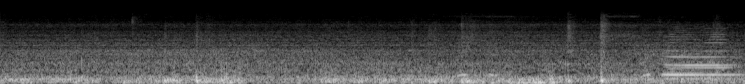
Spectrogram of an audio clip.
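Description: The Gomateshwara Express on the monsoon route from Bangalore to Mangalore through the Western Ghats rumbles and clatters steadily up close, then sounds a sustained horn in the final second.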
